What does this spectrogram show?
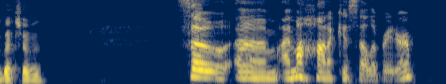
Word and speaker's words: Hanukkah: horn here so bachelor so um i'm a hanukkah celebrator it's actually pronounced hanukkah but i didn't want to put you all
